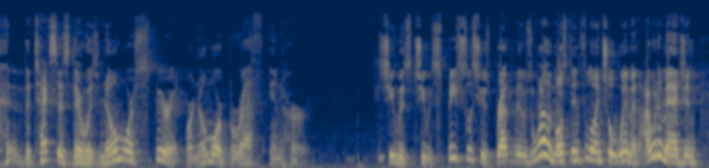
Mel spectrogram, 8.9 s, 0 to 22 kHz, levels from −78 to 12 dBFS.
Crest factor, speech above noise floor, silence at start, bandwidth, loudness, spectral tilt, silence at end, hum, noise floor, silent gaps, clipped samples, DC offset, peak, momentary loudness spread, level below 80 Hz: 16 dB; 29 dB; 0 s; 15.5 kHz; -19 LUFS; -5 dB/octave; 0.05 s; none; -48 dBFS; none; under 0.1%; under 0.1%; -4 dBFS; 11 LU; -52 dBFS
